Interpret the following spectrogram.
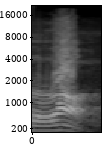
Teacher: तो आपको लगेगा जीभ पहले इकट्ठी हुई और उसके बाद कुछ आगे की ओर लुढ़कती हुई सी आ रही है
